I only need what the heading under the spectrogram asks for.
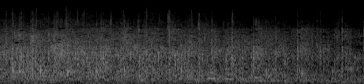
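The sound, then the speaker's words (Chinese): Audience applause welcoming a stand-up comic onto the stage at a comedy show: a fairly faint, continuous wash of many hands clapping that holds steady throughout, with no voices. “来，掌声鼓励。”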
